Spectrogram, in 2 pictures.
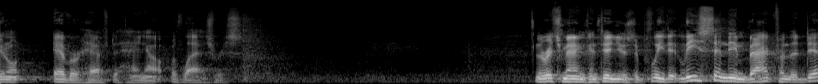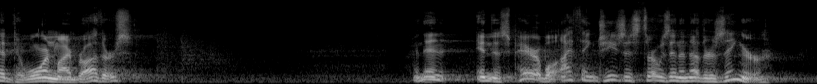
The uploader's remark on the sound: at Highland Baptist Church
